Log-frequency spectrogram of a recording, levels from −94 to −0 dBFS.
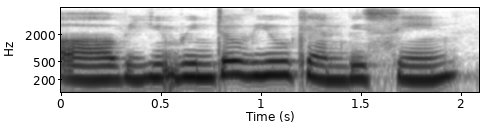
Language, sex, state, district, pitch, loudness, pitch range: English, female, Assam, Kamrup Metropolitan, 220 Hz, -14 LUFS, 205-245 Hz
